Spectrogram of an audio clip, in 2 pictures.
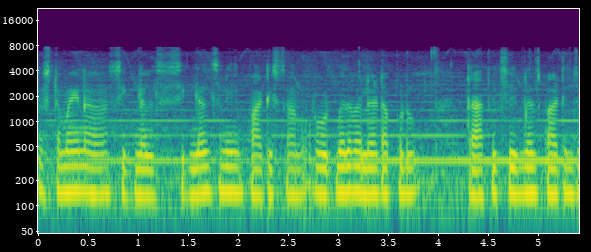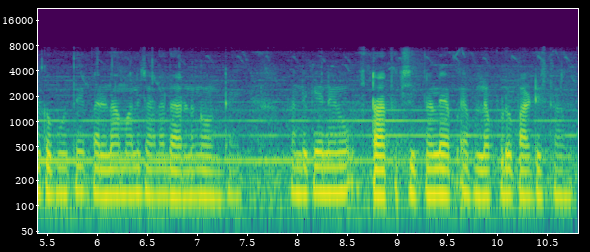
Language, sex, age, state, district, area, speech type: Telugu, male, 18-30, Telangana, Peddapalli, rural, spontaneous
